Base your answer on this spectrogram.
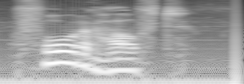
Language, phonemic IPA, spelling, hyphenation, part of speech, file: Dutch, /ˈvoːr.ɦoːft/, voorhoofd, voor‧hoofd, noun, Nl-voorhoofd.ogg
- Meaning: forehead (part of face above eyebrows)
